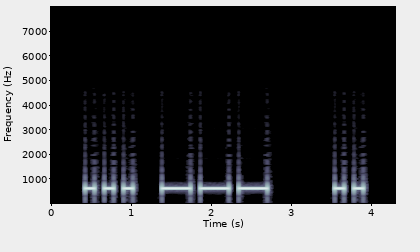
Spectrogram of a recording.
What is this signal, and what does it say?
Morse code, heard as a keyed tone, about 10 wpm, 610 Hz. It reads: SO I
